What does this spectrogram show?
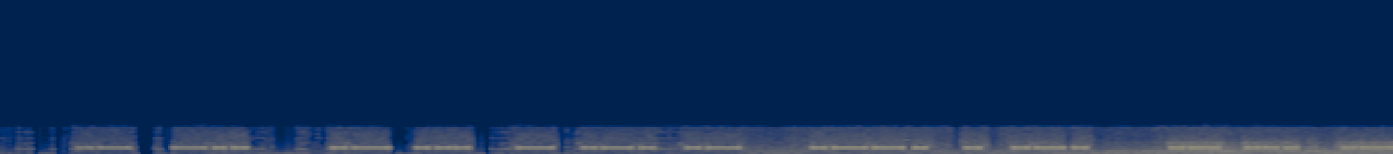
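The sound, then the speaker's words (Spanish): Morse code beeps spelling out an SOS from a ship: a steady, mid-pitched tone keyed in short and long pulses over a continuous hiss of radio-like static, with no one speaking. “es el código de comunicación universal, eh, conocido como clave Morse. Creo que es un SOS, no mm.”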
